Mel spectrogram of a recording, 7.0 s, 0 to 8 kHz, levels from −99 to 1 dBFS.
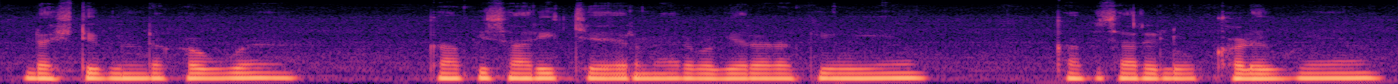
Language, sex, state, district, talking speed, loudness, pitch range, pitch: Hindi, male, Maharashtra, Pune, 155 wpm, -22 LUFS, 130-140 Hz, 135 Hz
